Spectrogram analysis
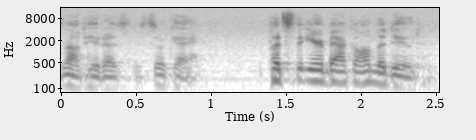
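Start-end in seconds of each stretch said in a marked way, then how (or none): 0.0-0.9 much softer, lower, calming Jesus; gentle reassurance. Retold or imitated. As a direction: soothe Peter quietly. Jesus calms Peter gently.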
